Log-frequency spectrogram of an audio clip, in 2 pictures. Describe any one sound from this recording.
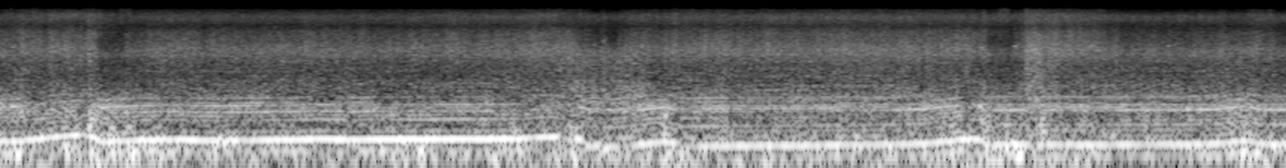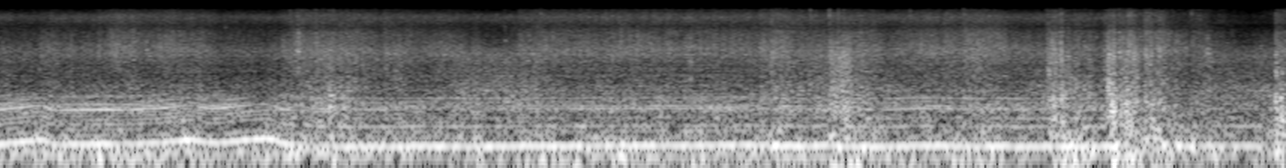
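A car engine drones at high revs, shifting gear now and then.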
